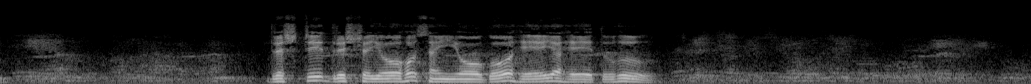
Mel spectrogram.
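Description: An elderly man speaks calmly and quietly through a microphone.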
